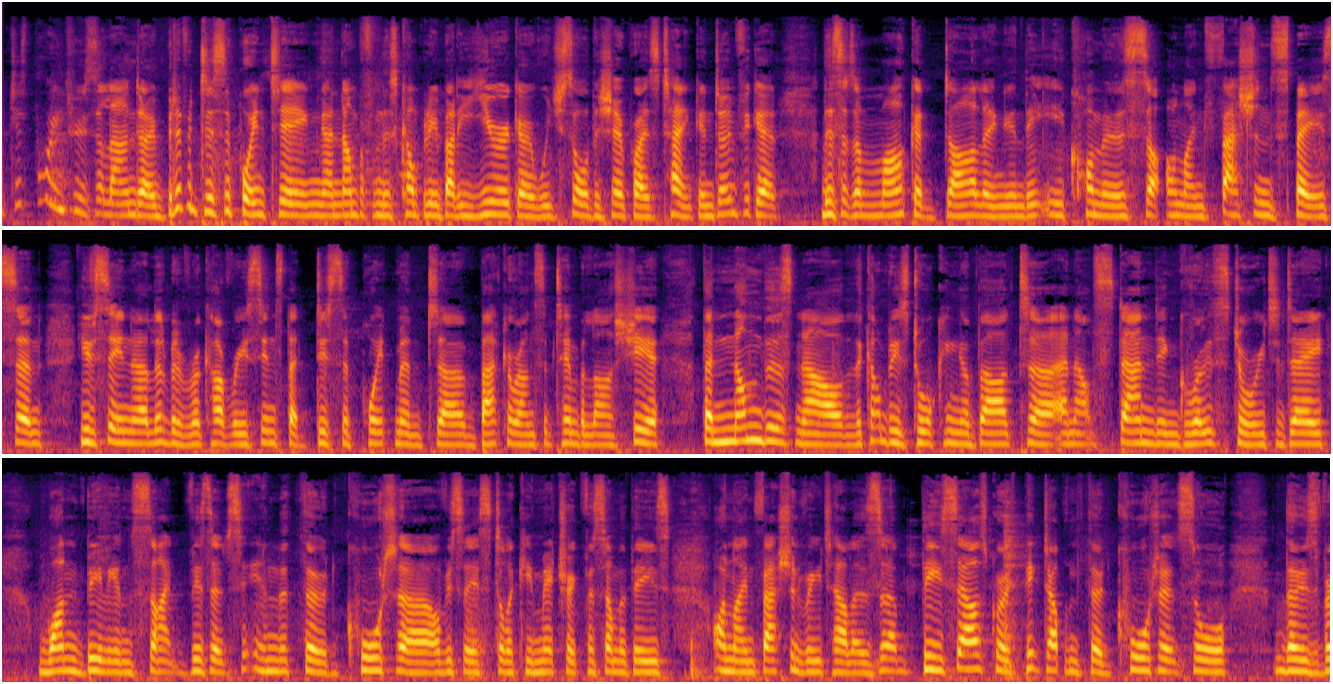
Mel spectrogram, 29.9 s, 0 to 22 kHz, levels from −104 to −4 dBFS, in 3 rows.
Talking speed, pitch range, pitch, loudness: 210 wpm, 190-215 Hz, 200 Hz, -20 LUFS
